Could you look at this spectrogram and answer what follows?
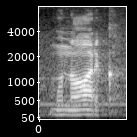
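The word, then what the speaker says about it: monarch: एस is added, अगर हम सी एच को प्रोनाउंस करें के पे, ठीक है, के, जैसे कि मोनार्क तो मोनार्चिस।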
